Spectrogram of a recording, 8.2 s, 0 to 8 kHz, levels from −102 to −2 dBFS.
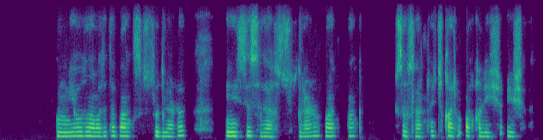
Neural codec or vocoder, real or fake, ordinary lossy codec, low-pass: none; real; Opus, 24 kbps; 7.2 kHz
